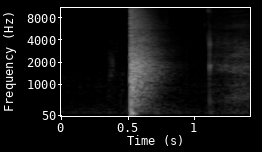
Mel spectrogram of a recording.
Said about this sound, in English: All right, I'll clap my hand and we'll start again.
